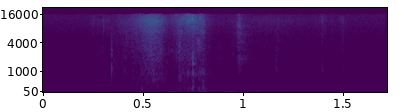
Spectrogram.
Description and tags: Drawing gun 1
Drawing a gun from a cloth pants pocket. recorded with a Roland R-05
